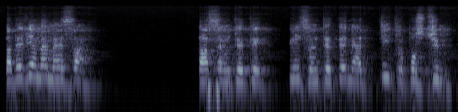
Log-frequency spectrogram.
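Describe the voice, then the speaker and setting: Man from Congo, higher-pitched, emphatic moralizing monologue to camera, drawn-out stresses. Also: steady tone, a bit bright. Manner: preachy, emphatic, slows to stress points. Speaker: commentator.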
